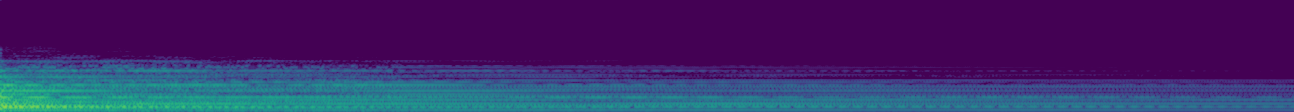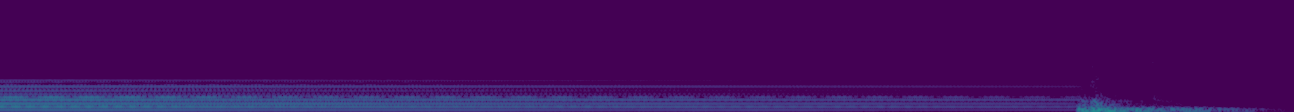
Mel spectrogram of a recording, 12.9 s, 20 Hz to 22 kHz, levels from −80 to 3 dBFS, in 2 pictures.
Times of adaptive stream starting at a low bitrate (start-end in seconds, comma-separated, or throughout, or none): 0.00-2.00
